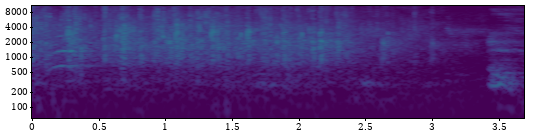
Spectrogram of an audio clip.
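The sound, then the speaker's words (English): A crowd at a church service claps steadily for a few seconds, a dense crackle of many hands that gradually thins out before a brief voice cuts in at the end. “I'm trusting everyone who clapped will be here tonight.”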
